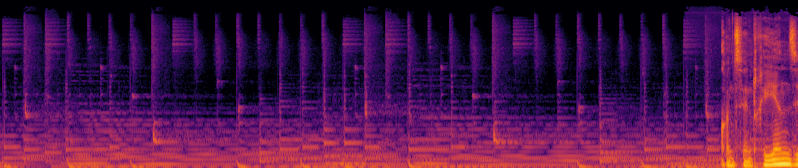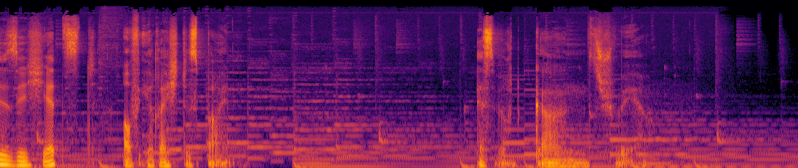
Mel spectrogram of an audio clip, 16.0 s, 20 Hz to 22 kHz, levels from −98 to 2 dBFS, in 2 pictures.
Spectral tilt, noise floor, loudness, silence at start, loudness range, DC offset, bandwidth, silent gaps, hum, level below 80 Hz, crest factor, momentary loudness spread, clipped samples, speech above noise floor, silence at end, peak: -4.5 dB/octave; -46 dBFS; -19 LUFS; 0 s; 22 LU; under 0.1%; 17 kHz; none; none; -38 dBFS; 24 dB; 26 LU; under 0.1%; 27 dB; 0.35 s; 0 dBFS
